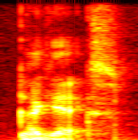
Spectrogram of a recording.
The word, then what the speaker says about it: Gygax: Gygax. It's pronounced Gygax.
